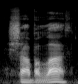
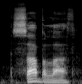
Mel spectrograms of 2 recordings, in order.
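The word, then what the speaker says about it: Shibboleth: said they unto him say now shabbalah he said sabalath for he could not frame to pronounce it right then they took him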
